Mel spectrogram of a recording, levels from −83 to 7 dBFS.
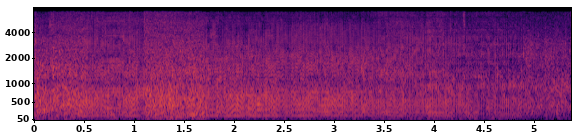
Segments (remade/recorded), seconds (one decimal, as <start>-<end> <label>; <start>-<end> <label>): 0.0-0.5 recorded; 0.5-1.1 remade; 1.1-1.7 recorded; 1.7-4.9 remade; 4.9-5.4 recorded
